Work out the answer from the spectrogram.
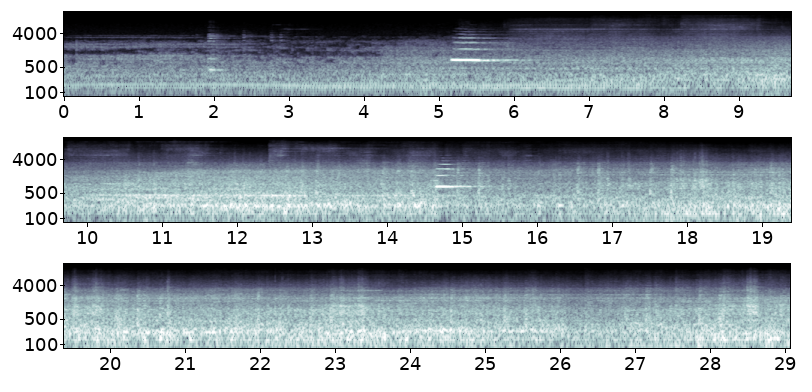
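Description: Passenger train hauled by an electric locomotive rolling past on the rails, its wheel noise and clatter growing louder after about ten seconds. The locomotive horn sounds two short blasts, about five seconds in and again about fifteen seconds in.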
